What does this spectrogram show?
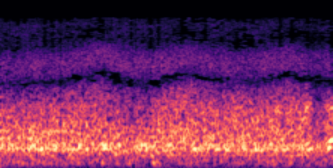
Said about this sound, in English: airplanes today going over this park now so low that uh, almost reach up and touch them.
